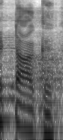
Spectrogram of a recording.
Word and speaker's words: talk: की मात्रा और देखिए यहाँ एल है तो यह एल जो है साइलेंट है, मतलब इसको नहीं पढ़ा जाएगा। इसके से पढ़ा जाएगा क, इसे पढ़ेंगे टाक।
